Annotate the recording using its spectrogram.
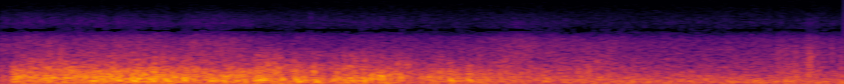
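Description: Lava spurts and roars in a deep, rumbling rush.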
